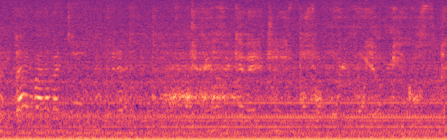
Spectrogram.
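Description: A steady low hum under faint snatches of speech.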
